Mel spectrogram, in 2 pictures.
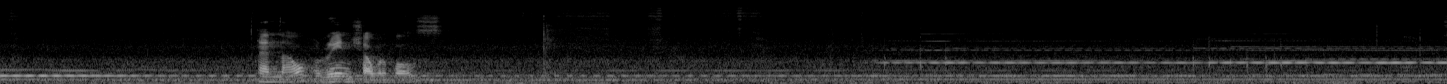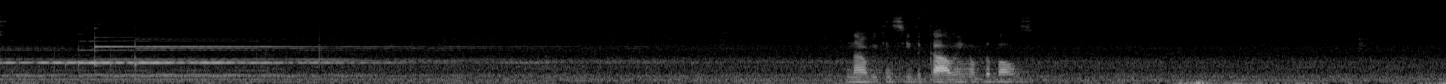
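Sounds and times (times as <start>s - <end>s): small singing bowls struck: 0.0s - 22.0s
low hum of large bowls: 0.0s - 28.9s.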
